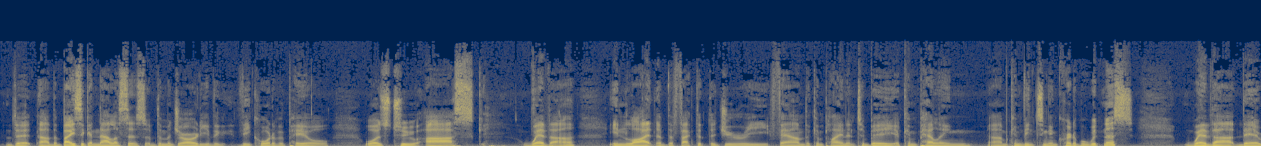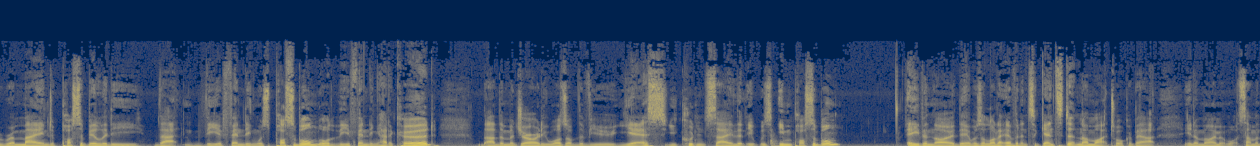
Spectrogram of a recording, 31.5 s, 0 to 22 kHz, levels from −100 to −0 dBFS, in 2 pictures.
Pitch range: 100-115 Hz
